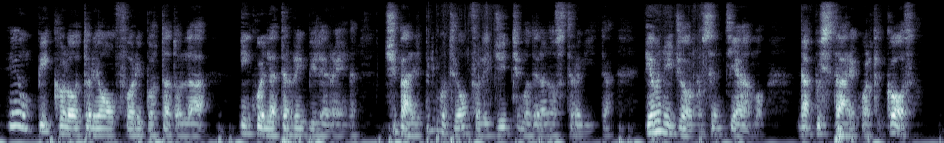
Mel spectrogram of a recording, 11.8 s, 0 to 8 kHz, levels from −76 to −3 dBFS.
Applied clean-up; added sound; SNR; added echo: neural mask model DeepFilterNet 3.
